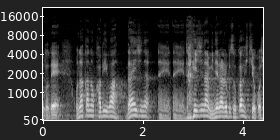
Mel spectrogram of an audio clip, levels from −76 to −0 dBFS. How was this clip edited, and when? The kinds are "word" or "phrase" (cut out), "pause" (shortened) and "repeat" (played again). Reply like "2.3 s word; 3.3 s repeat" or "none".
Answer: 2.5 s repeat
